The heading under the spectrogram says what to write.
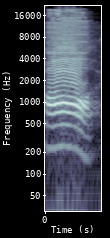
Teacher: அந்த ஓசை தொண்டையிலிருந்து ஆரம்பித்து வெளியே வருது. அதாவது ரொம்ப கஷ்டம் இல்லாமல் உச்சரிக்கிறோம். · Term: உயிர் எழுத்துகள்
